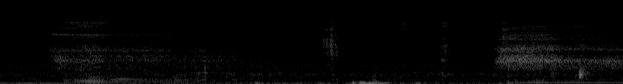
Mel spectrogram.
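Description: Irregular snoring with grunting, snorting breaths and noisy airy exhalations, over faint room noise.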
